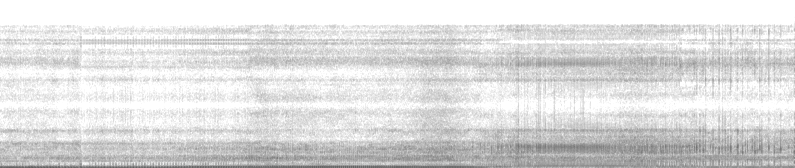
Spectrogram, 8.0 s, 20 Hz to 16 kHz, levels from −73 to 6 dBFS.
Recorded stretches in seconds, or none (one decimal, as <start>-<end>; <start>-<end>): 0.8-2.5; 5.0-6.8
